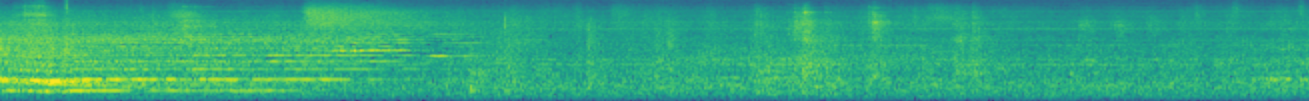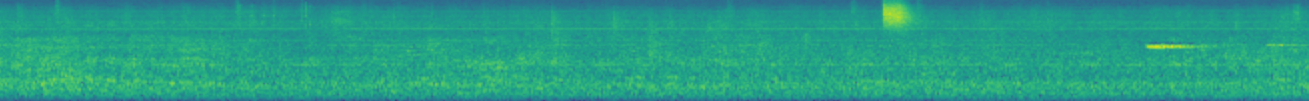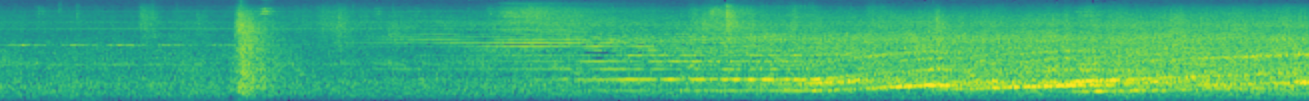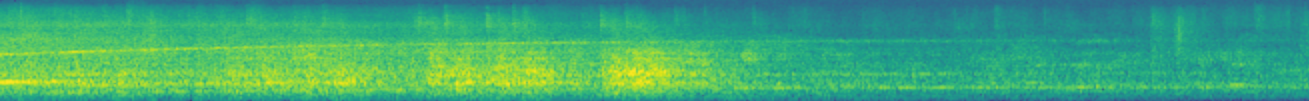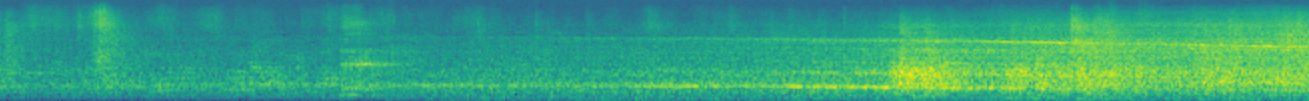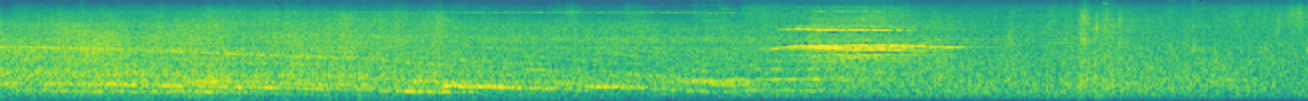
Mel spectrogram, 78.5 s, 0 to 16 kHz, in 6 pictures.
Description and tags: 20100130.subway.station
Trains arrive and depart from San Bernardo station,in Madrid subway. Olympus LS10 internal mics
field-recording, ambiance, city, train, tube, subway, station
